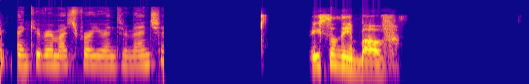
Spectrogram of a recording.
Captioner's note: speaking french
